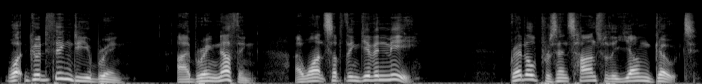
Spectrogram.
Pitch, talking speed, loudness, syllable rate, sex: 160 Hz, 180 wpm, -18 LUFS, 5.0 syllables/s, male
